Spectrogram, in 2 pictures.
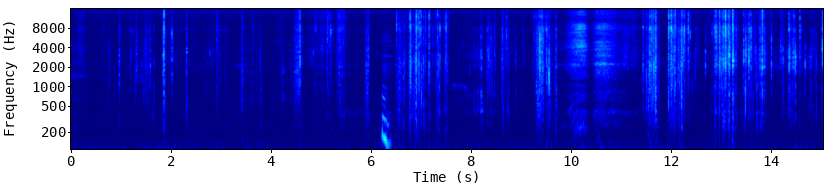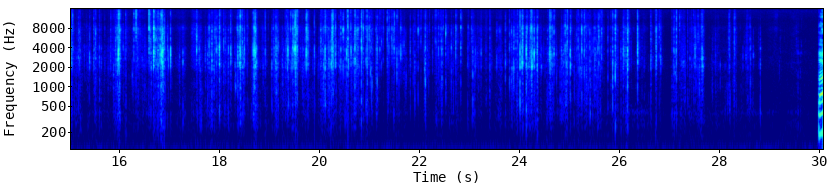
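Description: Plastic food wrappers being crinkled and torn open by hand: faint, irregular crackling that comes and goes.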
